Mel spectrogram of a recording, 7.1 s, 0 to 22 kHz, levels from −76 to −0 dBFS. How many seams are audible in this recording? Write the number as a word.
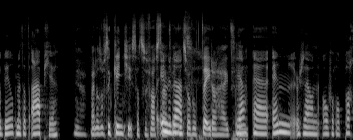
one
